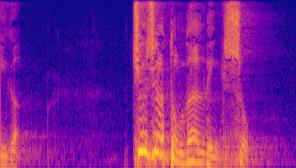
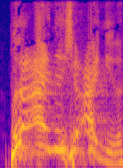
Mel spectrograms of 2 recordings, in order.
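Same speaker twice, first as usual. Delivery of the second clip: preaching shout; 9 semitones higher, 3 dB louder than usual. Real, not acted. Preacher stresses loving others.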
